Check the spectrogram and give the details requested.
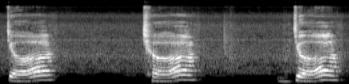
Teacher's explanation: जैसे ये जीभ है ना, जीभ के ऊपर वाला भाग को हम लोग क्या बोलेंगे, तालु बोलेंगे। जैसे अगर आप लोग उच्चारण करिएगा च, तो जीभ स्ट्रेट लाइन में रहेगी, मतलब सीधा, और ऊपर जाके टच करेगी। जीभ सीधा रख के कहाँ ऊपर टच करेगी बच्चों, ऊपर टच करेगी।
